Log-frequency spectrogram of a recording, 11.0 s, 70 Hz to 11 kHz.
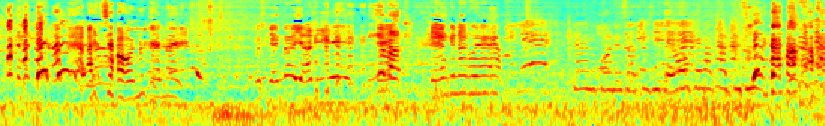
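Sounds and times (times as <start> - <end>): rickshaw engine rumble: 0.0 - 11.0.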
